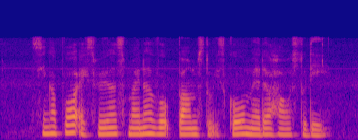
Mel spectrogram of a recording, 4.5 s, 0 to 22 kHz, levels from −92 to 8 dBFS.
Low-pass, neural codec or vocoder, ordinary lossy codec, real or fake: 7.2 kHz; none; none; real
